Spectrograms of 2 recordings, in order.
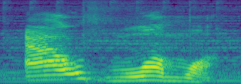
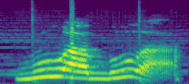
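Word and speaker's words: Muamua (ʻOumuamua): Amwamwa. All the U's are replaced with W's. – Okay, so you're so close. It's actually pronounced O, O-H, Muamua. With the Muamua.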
